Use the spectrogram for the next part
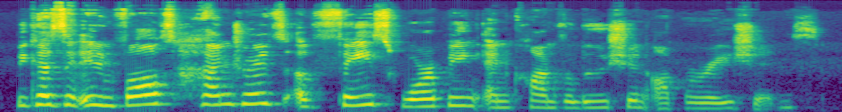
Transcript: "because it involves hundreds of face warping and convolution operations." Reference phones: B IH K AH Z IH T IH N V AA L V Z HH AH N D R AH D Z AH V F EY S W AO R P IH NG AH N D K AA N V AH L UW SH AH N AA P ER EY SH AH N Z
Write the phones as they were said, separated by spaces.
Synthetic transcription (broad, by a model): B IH K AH Z IH T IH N V AA L V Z HH AH N D R AH D Z AH V F EY S W AO R P IH NG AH N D K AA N V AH L UW SH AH N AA P ER EY SH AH N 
